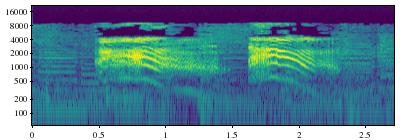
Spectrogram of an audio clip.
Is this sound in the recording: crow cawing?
yes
